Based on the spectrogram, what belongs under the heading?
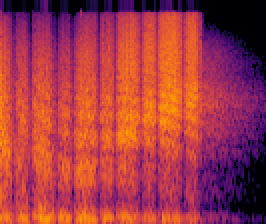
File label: Scratch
